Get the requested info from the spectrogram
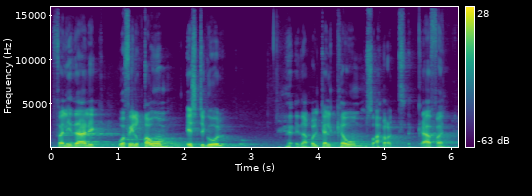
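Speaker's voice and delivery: ordinary talk, nothing marked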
